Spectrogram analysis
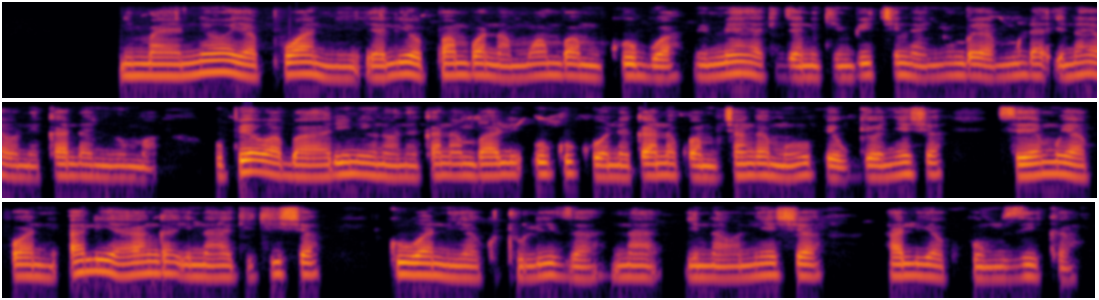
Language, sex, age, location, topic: Swahili, male, 18-24, Mombasa, government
